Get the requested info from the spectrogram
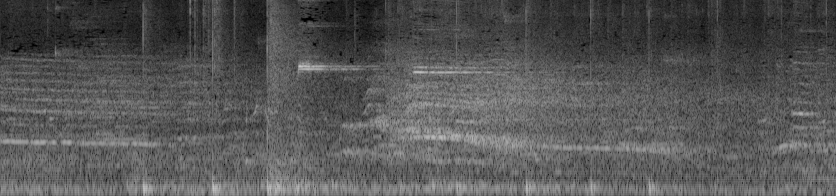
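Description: Volleyball bouncing and thudding on a hardwood gym floor, with voices calling out in long drawn-out tones that echo around the gym.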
